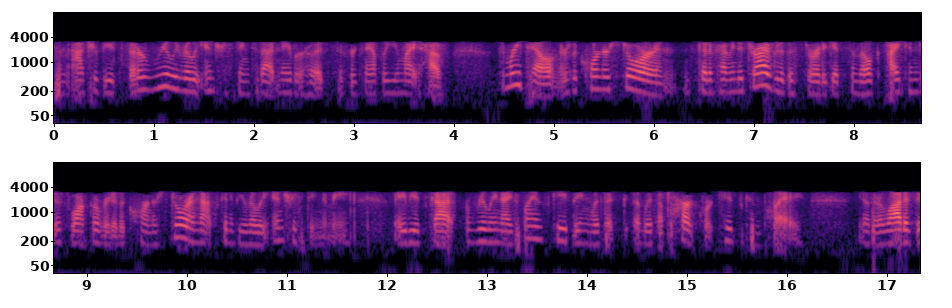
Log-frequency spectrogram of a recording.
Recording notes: Our speakers on this call were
